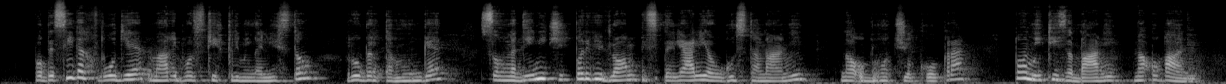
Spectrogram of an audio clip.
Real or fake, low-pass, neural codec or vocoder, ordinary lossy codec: fake; none; codec, 44.1 kHz, 1.7 kbps, Pupu-Codec; none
